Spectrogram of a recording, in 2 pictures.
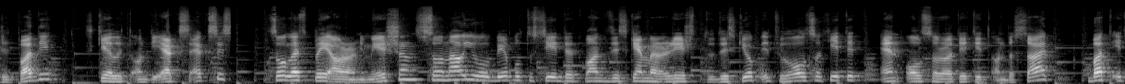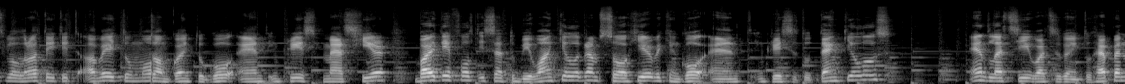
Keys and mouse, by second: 0.4 s, 1.6 click, 1.9 space, 2.3 space, 5.2 click, 5.8 middle click, 6.2 middle click, 6.7-8.0 middle drag, 10.7-12.7 middle drag, 10.7 space, 12.7-15.3 drag, 15.3-16.9 middle drag, 15.3 space, 16.9-19.4 drag, 19.4 space.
